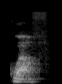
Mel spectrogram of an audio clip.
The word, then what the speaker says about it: Guelph: I'm an associate professor of political science at the University of Guelph. Perfect. I'm just afraid of mispronouncing everything at this point.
